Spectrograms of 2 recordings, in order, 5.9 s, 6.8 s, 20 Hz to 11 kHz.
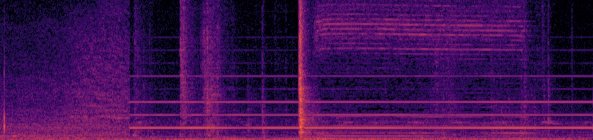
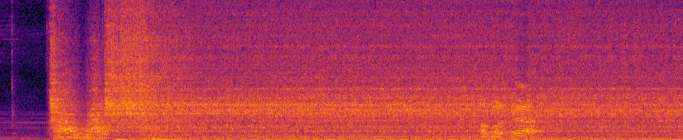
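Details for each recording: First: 1998 Chevrolet 1500 5.7 V8, 82,000 miles, idling: steady high multi-tone whine over quiet idle; running without the belt showed the alternator, not accessories or idler pulleys, makes the noise. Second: 1998 Chevrolet 1500 GMT400 5.7 V8, started with the accessory belt removed: cranks, catches and settles into a steady, even idle with no squeal or whirr; the noise was from belt-driven accessories, suspected alternator.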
